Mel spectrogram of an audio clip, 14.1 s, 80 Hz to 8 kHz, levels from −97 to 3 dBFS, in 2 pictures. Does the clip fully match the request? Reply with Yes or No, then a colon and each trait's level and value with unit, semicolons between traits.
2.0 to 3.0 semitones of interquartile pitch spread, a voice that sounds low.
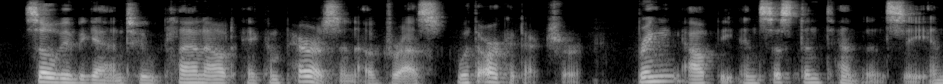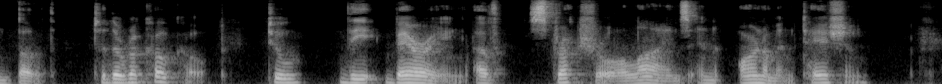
No: average, 3.6 semitones; low, 125 Hz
